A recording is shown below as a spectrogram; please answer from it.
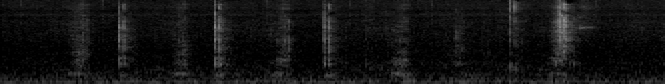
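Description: A metal palette knife spreads and scrapes thick wet acrylic paint across the right-hand page of an open paper sketchbook lying flat on a wooden table, reworking an abandoned page. Five short, bright scraping strokes stand out over a quiet background, each dry and quickly fading, with fainter rubbing between them.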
